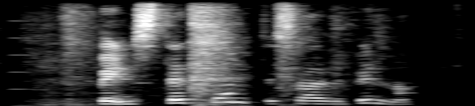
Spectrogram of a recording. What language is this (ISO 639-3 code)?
isl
